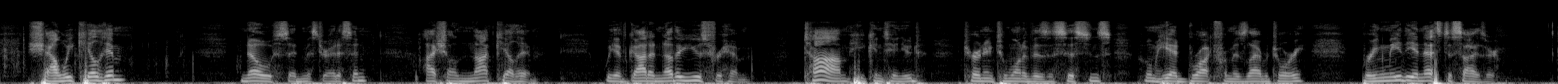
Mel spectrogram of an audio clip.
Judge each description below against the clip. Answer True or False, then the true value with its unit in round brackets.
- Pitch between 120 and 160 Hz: True (140 Hz)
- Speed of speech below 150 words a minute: False (155 wpm)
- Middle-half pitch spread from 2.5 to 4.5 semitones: True (3.4 semitones)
